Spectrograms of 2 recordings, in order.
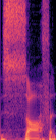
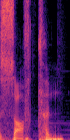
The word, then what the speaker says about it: soften: ，这个字的发音是 soften，不是 soften， OK， soften 不对的。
